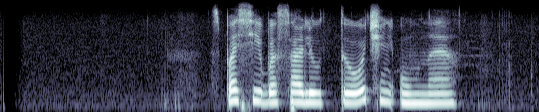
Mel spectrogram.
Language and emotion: Russian, positive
